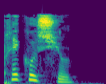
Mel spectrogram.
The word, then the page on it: précaution: francais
